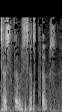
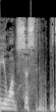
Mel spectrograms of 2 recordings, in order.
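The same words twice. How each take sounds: First: Whispered, much softer echo of the word; whispered repeat. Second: Said in the usual way. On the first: Acted. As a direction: breathe the words out like a mocking echo. Mocking love of systems.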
